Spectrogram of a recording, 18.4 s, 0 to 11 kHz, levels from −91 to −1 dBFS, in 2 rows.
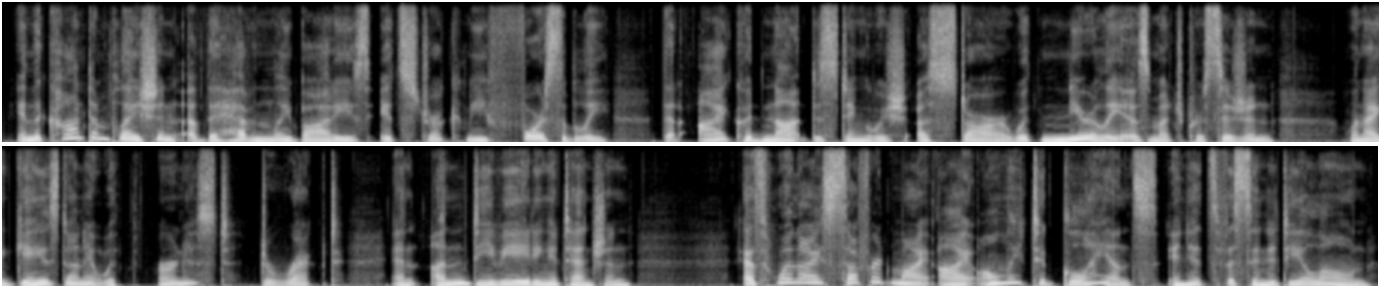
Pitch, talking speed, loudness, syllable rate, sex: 210 Hz, 155 wpm, -19 LUFS, 4.9 syllables/s, female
